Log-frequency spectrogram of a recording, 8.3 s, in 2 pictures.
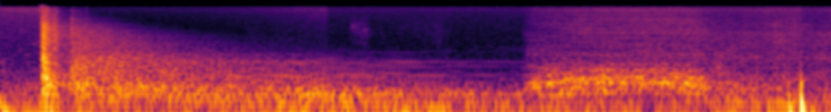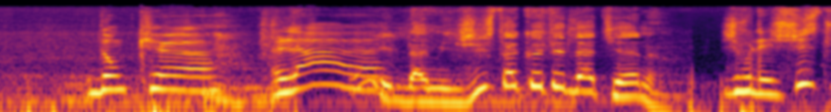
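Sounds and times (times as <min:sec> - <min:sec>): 
faint low noise: 0:00.0 - 0:08.2
gunshot fired at a shooting target: 0:00.2 - 0:02.6
speech: 0:04.6 - 0:08.2.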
